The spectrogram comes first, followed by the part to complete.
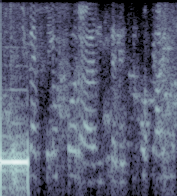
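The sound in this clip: A busy signal on a phone call: one loud, steady, low beep lasting a fraction of a second, then someone talking.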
